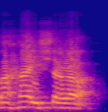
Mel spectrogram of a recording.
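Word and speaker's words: מעשר: Means 10 in Hebrew and is pronounced Mahaishara.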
